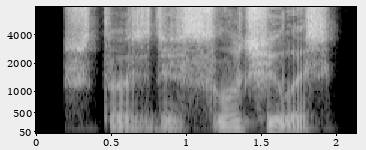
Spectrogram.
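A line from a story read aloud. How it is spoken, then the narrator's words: Quiet. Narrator (Russian): произнес негромко я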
